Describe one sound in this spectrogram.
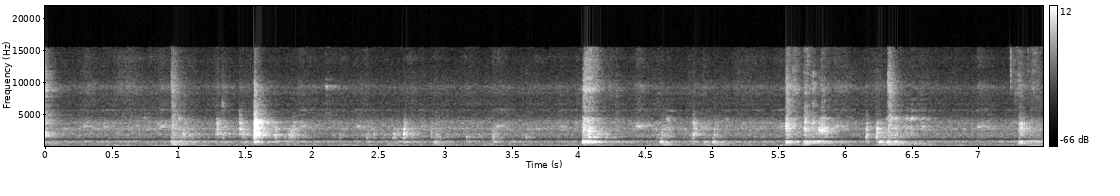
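Nuts clatter into a steel cup.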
